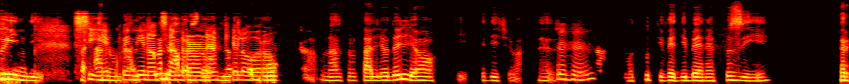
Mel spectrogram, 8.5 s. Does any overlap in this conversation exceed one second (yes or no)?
yes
